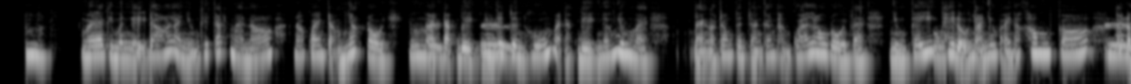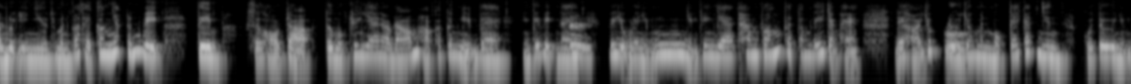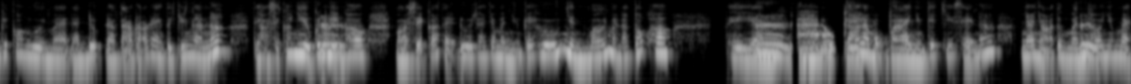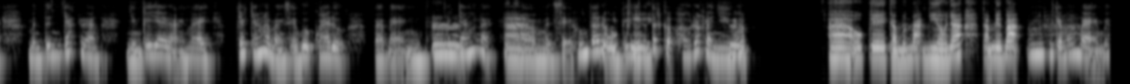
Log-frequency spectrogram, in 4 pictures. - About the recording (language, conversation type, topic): Vietnamese, advice, Vì sao tôi thường cảm thấy cạn kiệt năng lượng sau giờ làm và mất hứng thú với các hoạt động thường ngày?
- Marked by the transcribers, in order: other background noise; tapping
